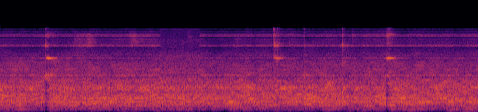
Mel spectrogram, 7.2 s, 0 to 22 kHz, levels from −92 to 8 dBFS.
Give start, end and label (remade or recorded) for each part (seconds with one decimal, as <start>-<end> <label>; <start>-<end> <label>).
0.0-2.4 remade; 2.4-3.0 recorded; 3.0-7.2 remade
